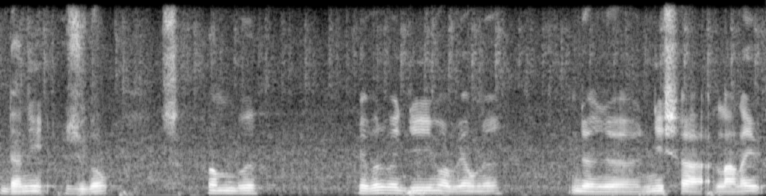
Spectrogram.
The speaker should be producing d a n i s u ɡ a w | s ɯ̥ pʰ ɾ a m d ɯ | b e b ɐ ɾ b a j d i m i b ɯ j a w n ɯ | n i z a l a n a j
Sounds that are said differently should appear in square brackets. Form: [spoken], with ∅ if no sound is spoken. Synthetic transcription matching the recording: d a n i [z] u ɡ a w | s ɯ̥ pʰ ɾ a m [b] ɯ | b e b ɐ ɾ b a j d i m [a] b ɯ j a w n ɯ | n i [s] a l a n a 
